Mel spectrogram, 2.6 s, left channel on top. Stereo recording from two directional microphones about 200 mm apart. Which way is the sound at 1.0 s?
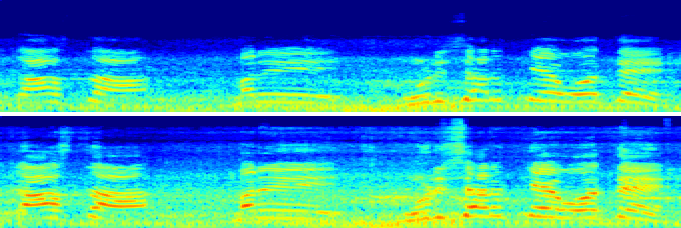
70° right (ahead or behind).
